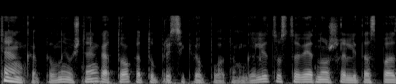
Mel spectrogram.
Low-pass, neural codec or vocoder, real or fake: 9.9 kHz; none; real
